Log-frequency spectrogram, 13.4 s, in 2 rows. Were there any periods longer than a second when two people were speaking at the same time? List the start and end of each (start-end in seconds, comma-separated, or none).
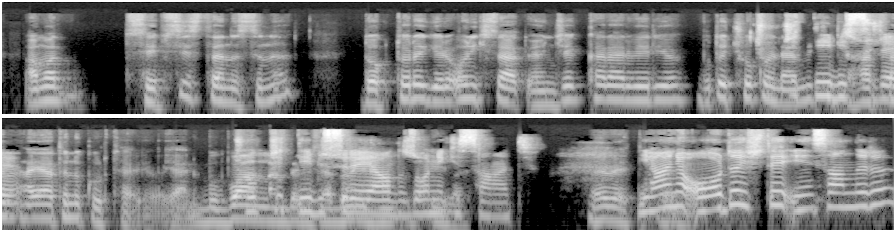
5.7-6.9, 8.4-10.2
